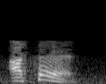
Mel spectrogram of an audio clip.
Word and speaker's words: Altair: Now, the brightest star in Aquila, boy, I think, I hate to tell you this, but I can't read that, is Altair.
